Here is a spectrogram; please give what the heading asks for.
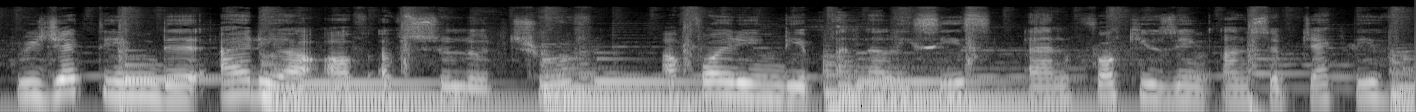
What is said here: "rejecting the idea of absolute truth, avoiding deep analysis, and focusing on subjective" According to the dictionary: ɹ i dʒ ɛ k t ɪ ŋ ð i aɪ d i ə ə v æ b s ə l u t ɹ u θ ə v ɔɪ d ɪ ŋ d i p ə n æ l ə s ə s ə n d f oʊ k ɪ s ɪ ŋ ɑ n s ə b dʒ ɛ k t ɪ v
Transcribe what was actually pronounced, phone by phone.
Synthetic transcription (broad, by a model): ɹ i dʒ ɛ k t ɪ ŋ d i aɪ d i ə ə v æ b s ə l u t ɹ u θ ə f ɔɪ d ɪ ŋ d i p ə n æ l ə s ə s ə n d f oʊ k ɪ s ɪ ŋ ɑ n s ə b dʒ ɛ k t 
